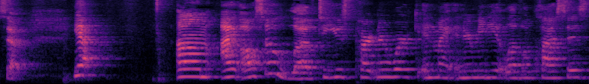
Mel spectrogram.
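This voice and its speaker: Loud and high-pitched, a woman talks at a moderate pace with audible room echo. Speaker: dance teacher. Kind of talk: tutorial. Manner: animated.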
